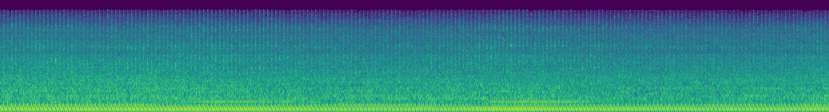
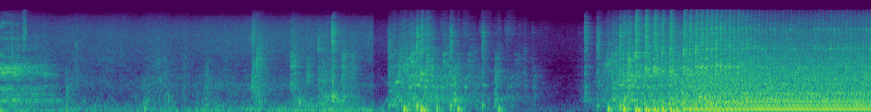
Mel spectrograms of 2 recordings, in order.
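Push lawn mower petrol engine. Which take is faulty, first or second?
second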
